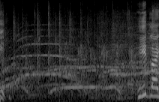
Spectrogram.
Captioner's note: cheers, applause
